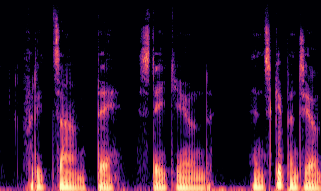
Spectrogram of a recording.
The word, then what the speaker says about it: frizzante: In Italian it's said as frizzante, frizzante. You have the double Z, which is like pizza, frizzante.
